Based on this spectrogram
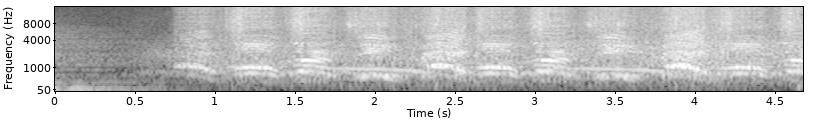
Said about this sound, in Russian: Спортивный матч вот-вот начнется. Полный стадион болельщиков. Трибуны ревут в предвкушении спортивного батла.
